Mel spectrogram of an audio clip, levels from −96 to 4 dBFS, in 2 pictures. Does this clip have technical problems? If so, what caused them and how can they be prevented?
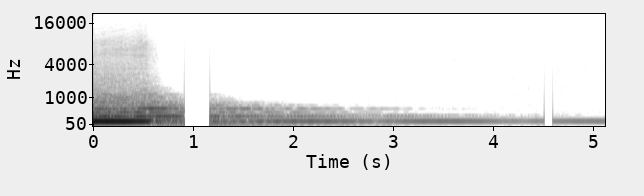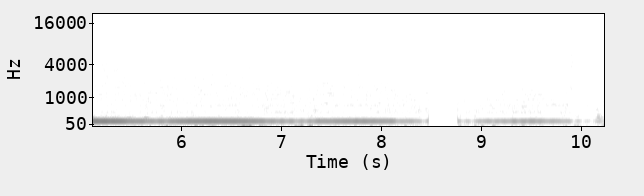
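Yes. The music cuts to silence at 0.91–1.16 s, 4.51–4.59 s and 8.47–8.76 s, gaps of 256, 85 and 292 ms. These are likely Bluetooth stalls: interference delayed packets, the headphones' buffer ran dry, and playback paused until resent packets arrived. A waveform shows each gap as a flat line, and a spectrogram shows a blank vertical band. Keeping the phone close to the headphones and away from Wi-Fi routers and other 2.4 GHz sources prevents these dropouts.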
